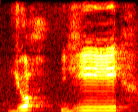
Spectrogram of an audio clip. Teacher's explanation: یا ساکن سے پہلے زیر ہوگی تو یا مدہ بنے گی، اسے ایک الف کی مقدار کھینچ کر پڑھا جائے گا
